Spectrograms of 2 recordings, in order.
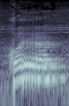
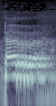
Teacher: रा के उच्चारण के समय जो हमारी जीभ है वो थर्राती ज्यादा है। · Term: प्रकंपित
